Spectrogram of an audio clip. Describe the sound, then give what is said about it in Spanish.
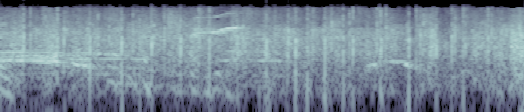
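Sustained applause from a group for the winner of a game programme, dense rapid clapping that fills the whole stretch at a steady, fairly loud level, with a few voices mixed in. “Un aplauso ¡Oh!”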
